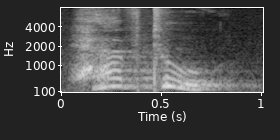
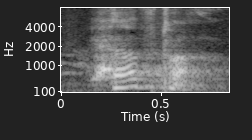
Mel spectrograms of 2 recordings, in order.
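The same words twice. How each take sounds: First: Both words are said fully and separately. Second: The words are blended into one reduced word.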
